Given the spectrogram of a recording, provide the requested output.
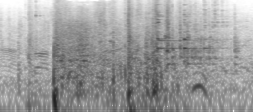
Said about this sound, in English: It's all right. It's just a car. It must have backfired. Stuck intake valve. They say it stops eventually.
